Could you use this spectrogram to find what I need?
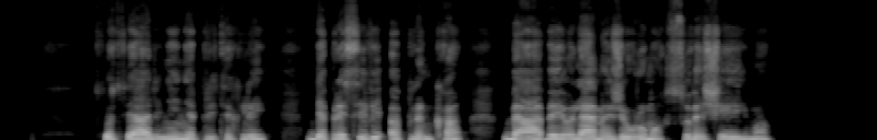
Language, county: Lithuanian, Panevėžys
